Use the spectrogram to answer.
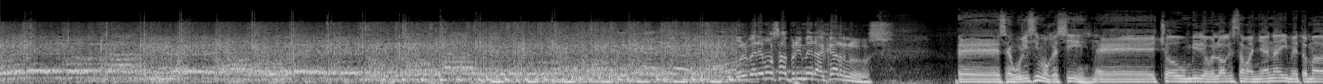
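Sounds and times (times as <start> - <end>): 
football crowd cheering in a stadium: 0.0 - 7.8
speech: 7.8 - 9.0, 9.6 - 13.2.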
